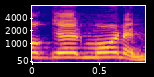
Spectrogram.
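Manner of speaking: imitating chirpy listeners calling in; cheery caller. Listeners greeting on the phone.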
